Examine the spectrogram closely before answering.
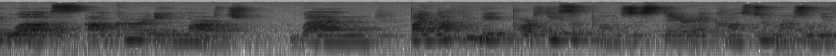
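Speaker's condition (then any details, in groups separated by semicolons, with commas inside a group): No condition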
